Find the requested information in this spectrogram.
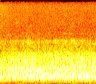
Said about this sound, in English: I know that car. Never saw him drive like that before.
